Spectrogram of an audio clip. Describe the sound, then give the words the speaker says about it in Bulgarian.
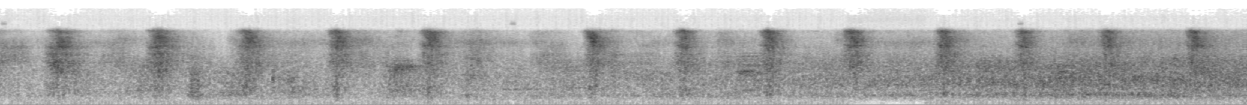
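Forceful, rhythmic bellows breathing: about sixteen sharp, noisy breath bursts at a steady pace of roughly one per second, loud and breathy over a constant background hiss, with no talking. “силата да проникне в цялото тяло, бастрика дишане, дихателна практика, която събужда подсъзнанието и вади от него всичко, което има да се вади навън, с мощно вадене навън”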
